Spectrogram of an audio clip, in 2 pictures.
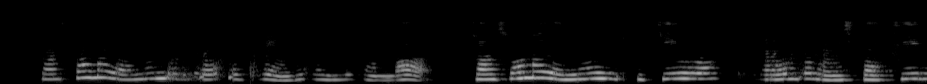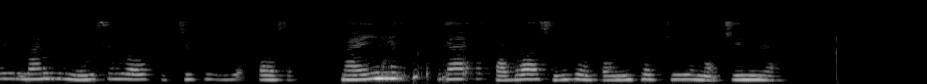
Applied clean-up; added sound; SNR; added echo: neural mask model DeepFilterNet 3.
